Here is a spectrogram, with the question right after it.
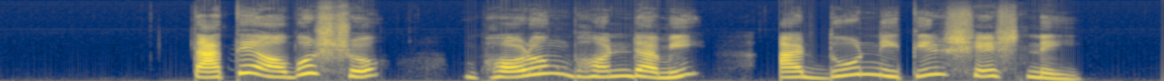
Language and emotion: Bengali, neutral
